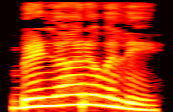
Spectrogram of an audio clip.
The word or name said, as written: ಬೆಳ್ಳಾರವಲೆ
